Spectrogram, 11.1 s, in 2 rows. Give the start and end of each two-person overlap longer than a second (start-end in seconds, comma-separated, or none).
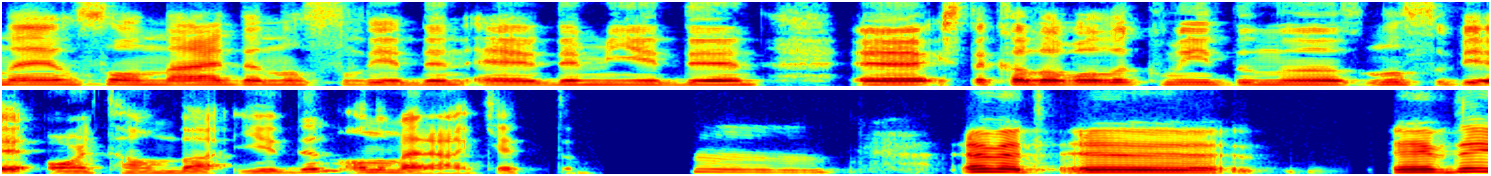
none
